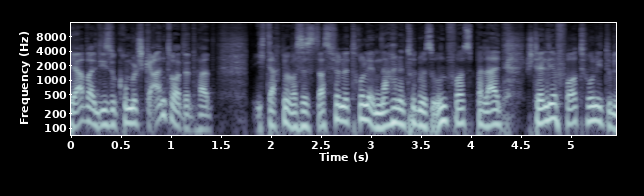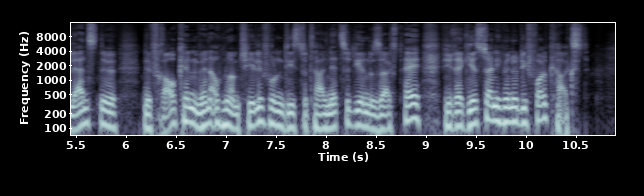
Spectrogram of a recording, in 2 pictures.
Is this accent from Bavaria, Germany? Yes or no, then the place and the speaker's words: yes; Eggenfelden, Bavaria, Germany; Eggenfelden in Niederbayern, wo ich herkomme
